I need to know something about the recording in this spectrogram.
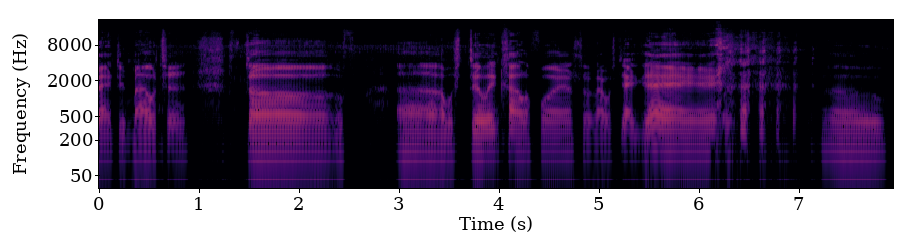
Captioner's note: laughs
